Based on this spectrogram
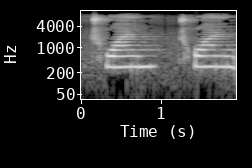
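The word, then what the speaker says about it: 穿: 추안, 추안 이렇게 되겠네요.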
